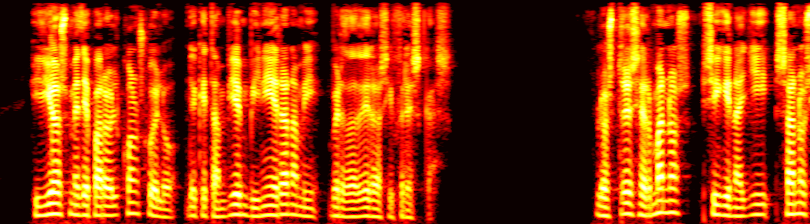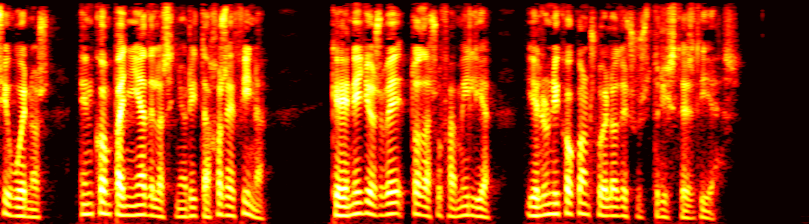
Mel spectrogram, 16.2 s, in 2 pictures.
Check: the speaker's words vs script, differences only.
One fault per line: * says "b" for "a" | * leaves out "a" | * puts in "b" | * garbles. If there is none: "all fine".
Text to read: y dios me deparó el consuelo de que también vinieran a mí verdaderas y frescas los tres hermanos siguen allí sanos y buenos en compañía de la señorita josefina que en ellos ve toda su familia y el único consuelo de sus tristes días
all fine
